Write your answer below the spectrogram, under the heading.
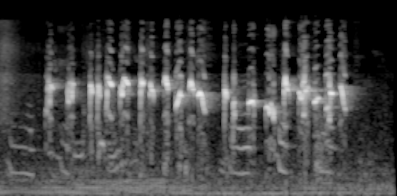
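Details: Rengganis or cucak wilis, the blue-winged leafbird, in a natural lure song to set other birds singing: one continuous three-second run of fast, varied chirps and squeaky notes, bright and tightly packed.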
